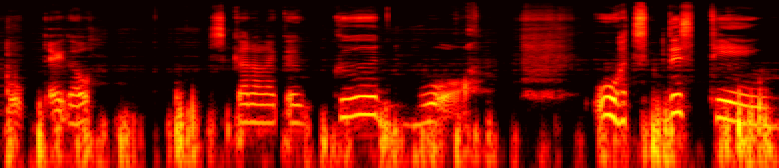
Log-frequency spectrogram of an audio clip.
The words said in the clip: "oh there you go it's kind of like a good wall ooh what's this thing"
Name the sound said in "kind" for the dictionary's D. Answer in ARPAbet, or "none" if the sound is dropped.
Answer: none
